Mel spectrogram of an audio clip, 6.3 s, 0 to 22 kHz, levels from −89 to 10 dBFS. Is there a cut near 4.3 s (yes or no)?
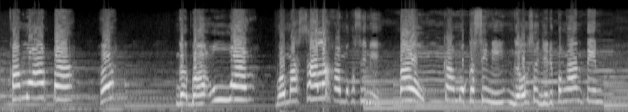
yes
